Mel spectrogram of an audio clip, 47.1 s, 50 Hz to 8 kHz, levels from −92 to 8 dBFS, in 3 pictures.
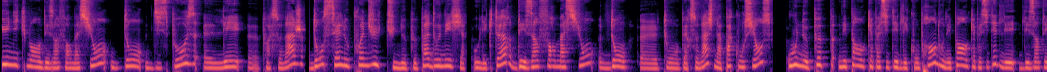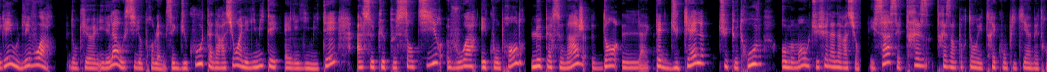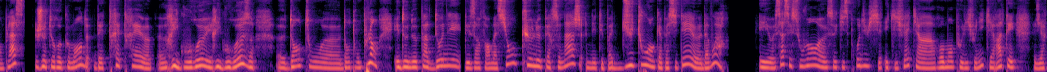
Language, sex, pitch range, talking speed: French, female, 170-230 Hz, 200 wpm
